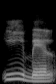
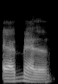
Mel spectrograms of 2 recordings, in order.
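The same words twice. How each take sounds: First: The first vowel is a full clear e. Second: The first vowel is weak and reduced. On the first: This matches the hyphenated spelling. "E ni perlu dibunyikan E" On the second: This matches the spelling without a hyphen. "Kalau ejaan yang warna biru, sebutannya email"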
